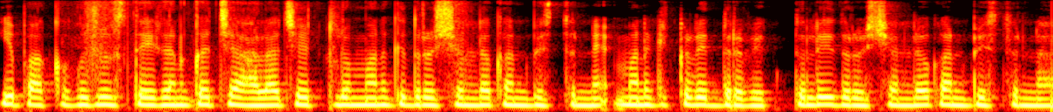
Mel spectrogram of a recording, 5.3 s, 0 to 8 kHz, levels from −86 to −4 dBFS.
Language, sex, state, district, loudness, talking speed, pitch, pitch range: Telugu, female, Andhra Pradesh, Krishna, -13 LUFS, 205 wpm, 195 Hz, 190-205 Hz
